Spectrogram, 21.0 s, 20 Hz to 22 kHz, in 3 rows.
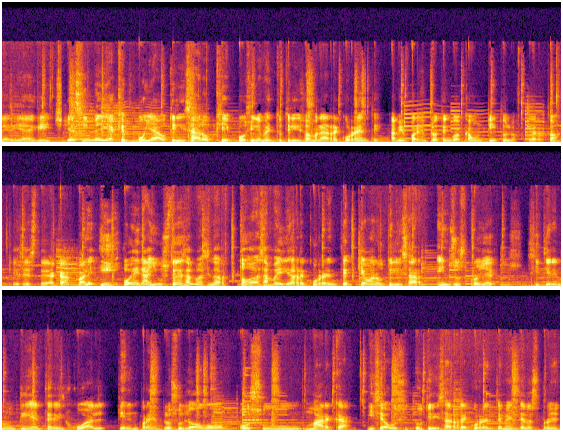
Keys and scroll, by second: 7.0 alt+space.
